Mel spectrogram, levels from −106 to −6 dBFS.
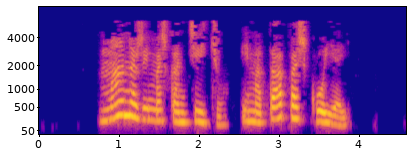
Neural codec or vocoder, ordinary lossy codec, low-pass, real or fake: none; MP3, 24 kbps; 7.2 kHz; real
